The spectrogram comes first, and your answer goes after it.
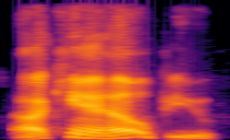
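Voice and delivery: ordinary talk, nothing marked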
